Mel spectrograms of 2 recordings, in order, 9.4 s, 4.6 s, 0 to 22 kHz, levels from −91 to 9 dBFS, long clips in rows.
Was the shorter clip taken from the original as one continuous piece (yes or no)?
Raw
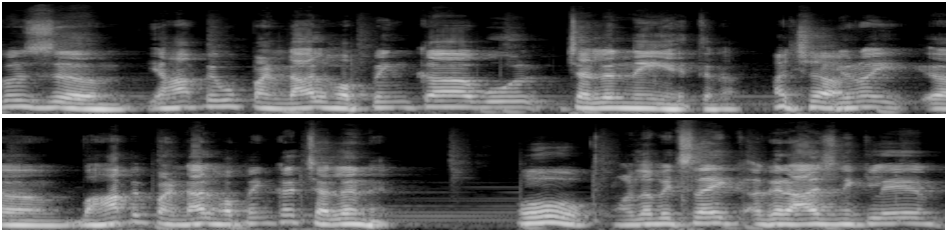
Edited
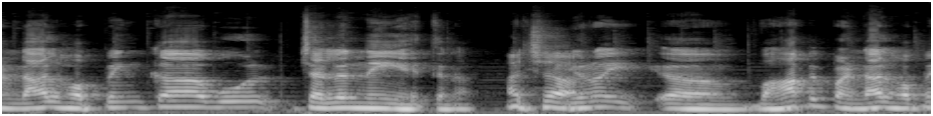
yes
